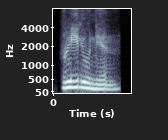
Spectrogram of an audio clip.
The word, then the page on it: reunion: Indian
